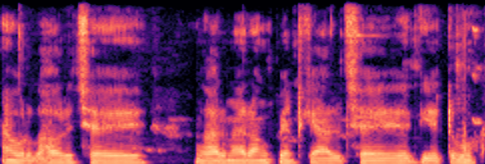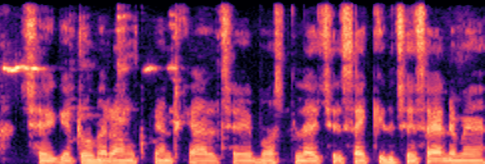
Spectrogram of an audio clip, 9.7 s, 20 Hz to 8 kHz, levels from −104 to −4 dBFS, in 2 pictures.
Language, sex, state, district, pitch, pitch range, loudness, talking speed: Maithili, male, Bihar, Saharsa, 110 Hz, 105-115 Hz, -15 LUFS, 135 wpm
